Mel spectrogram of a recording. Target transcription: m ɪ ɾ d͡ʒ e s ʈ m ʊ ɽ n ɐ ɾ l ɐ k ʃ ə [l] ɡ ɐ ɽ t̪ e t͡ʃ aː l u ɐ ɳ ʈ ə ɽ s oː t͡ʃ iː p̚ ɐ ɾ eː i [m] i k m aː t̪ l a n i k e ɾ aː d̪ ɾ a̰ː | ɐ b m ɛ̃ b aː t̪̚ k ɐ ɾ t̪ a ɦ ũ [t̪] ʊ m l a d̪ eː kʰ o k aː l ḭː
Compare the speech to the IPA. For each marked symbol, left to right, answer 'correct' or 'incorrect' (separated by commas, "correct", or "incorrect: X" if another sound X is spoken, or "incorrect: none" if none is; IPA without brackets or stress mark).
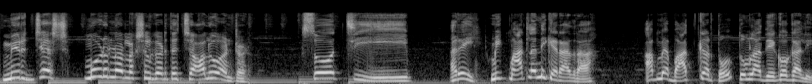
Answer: correct, correct, correct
